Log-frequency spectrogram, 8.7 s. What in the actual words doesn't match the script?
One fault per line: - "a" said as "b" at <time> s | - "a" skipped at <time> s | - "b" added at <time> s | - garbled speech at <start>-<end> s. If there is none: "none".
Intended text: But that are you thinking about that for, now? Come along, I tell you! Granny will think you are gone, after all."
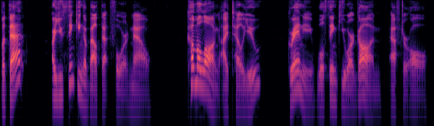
none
